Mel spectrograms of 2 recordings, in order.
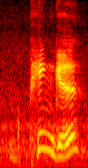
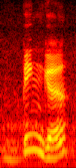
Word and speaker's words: Pinge: oh yeah oh yeah a pinge pronounced pinga or Binga uh plural pingan is a name given in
